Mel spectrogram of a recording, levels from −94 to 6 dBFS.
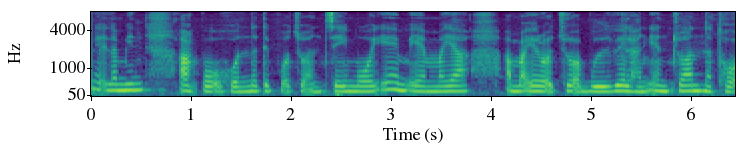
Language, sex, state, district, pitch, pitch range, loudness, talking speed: Mizo, female, Mizoram, Aizawl, 185 Hz, 180-200 Hz, -17 LUFS, 235 wpm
